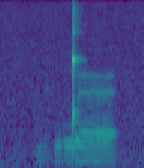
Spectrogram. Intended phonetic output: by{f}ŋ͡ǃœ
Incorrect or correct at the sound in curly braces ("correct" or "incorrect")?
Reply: incorrect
